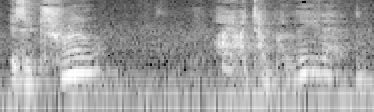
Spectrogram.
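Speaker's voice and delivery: hushed, whispered disbelief; stunned disbelief. Retold or imitated. Child hearing war news, hushed whisper. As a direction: whisper it in shock. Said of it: "a child might say".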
